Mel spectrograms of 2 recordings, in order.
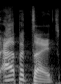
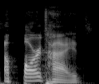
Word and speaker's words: apartheid: It's not appetite, motherfucker. It's apartheid, all right? It has nothing to do with food.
